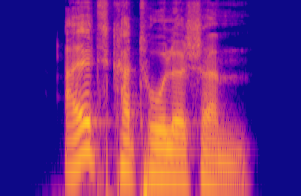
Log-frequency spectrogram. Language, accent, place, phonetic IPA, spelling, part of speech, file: German, Germany, Berlin, [ˈaltkaˌtoːlɪʃm̩], altkatholischem, adjective, De-altkatholischem.ogg
- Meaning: strong dative masculine/neuter singular of altkatholisch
